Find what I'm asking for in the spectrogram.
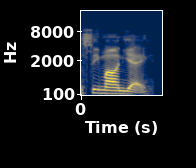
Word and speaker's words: Symoné: It's pronounced See-Mon-Yay. It says it on the screen now. I see it. So, yeah. So, her name is Raven See-Mon-Yay.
